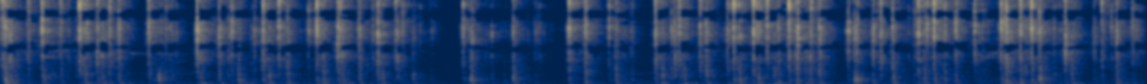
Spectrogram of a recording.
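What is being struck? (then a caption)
Plastic computer keyboard. A white low-profile plastic wireless keyboard with a full number pad and hollow housing, lying flat on a map-printed surface, is typed on rapidly with long red acrylic nails. The result is a dense stream of bright, sharp plastic clicks and taps with very short decay, broken by a few brief pauses.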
